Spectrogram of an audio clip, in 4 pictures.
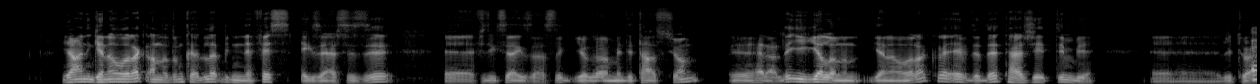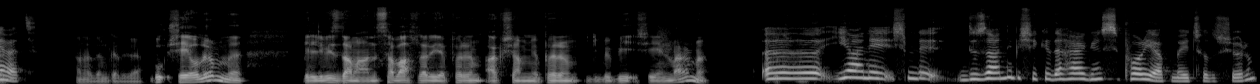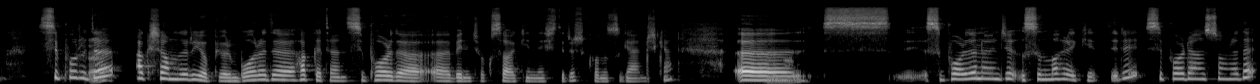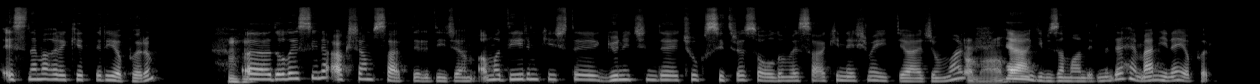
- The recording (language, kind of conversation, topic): Turkish, podcast, Evde sakinleşmek için uyguladığın küçük ritüeller nelerdir?
- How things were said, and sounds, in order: other background noise; other noise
